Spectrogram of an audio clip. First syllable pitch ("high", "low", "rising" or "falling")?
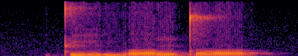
rising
